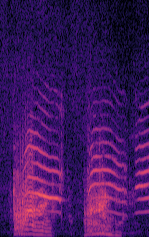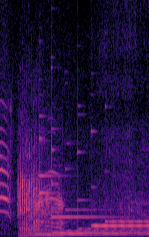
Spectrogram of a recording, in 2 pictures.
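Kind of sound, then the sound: animal, cat meowing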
